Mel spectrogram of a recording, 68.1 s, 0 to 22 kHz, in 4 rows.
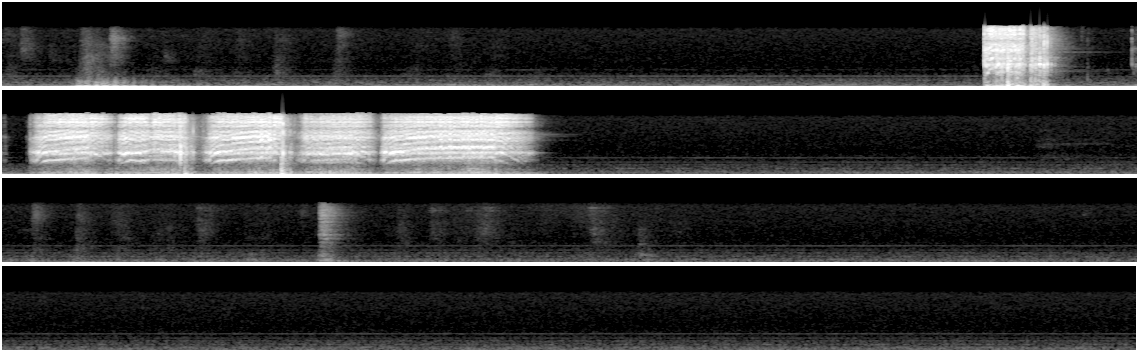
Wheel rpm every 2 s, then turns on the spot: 0, 0, 0, 0, 0, 0, 0, 40, 20, 90, 90, 90, 70, 0, 0, 0, 0, 0, 0, 0, 0, 0, 0, 0, 0, 0, 0, 0, 0, 0, 0, 0, 0, 0.
none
